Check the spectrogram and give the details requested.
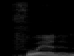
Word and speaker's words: Flannan: wrong I don't care pronounce this f-l-a-n-n-a-n that's not what I was asking announce it correctly flannon okay I was right it's also apparently in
